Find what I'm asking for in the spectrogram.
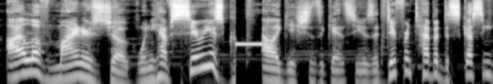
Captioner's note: beeps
